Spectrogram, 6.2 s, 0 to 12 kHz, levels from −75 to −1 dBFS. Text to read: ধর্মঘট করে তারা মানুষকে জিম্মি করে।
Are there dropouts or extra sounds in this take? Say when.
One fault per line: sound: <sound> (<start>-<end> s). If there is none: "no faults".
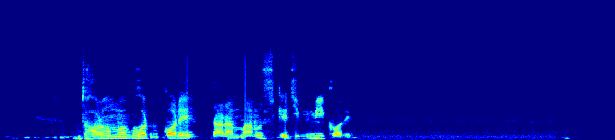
no faults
